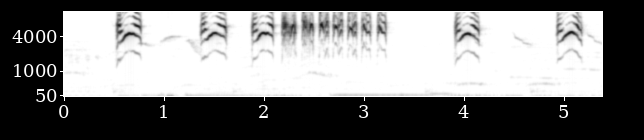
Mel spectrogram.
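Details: Sogok ontong, or ruby-cheeked sunbird, in nonstop ngleper singing. Loud, high, arching chirps repeat about once a second, broken by a quick burst of buzzy, rattling notes.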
